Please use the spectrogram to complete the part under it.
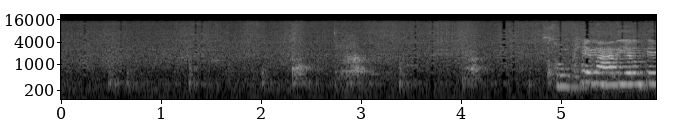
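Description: A spatula scrapes and stirs rice in a pan.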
